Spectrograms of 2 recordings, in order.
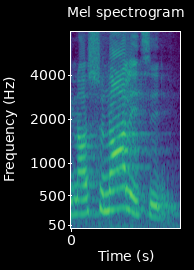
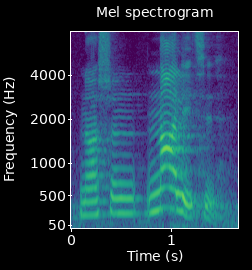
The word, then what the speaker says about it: nationality: syllable the third syllable so we say nationality nationality then we have the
